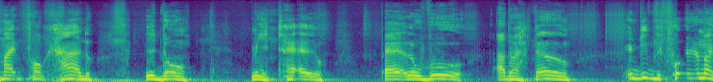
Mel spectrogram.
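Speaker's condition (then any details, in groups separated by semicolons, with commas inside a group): Cerebral palsy; speech not normal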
